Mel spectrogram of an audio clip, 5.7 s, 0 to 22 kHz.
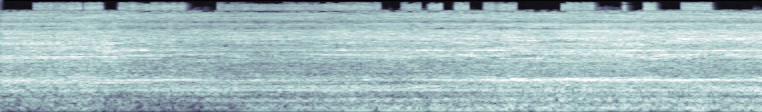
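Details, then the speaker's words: Carrier HVAC compressor, first stage, drawing 14 A against 11 A for a quiet unit. After an oil treatment injected through the low side, the rattling stopped. A steady, heavy roar with a low hum and faint whine remains, still louder than normal. "It's still louder than it should be. I mean, this isn't a miracle."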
